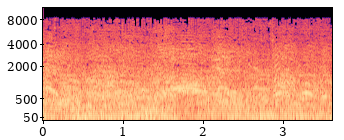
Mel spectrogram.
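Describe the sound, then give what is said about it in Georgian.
A dense crowd of voices fills a Paris rally held after the terror attacks, with loud, continuous babble and some shouted tones that hold steady throughout without a break. “შარლი, თავისუფლება გაუმარჯოს საფრანგეთს. ეს შეძახილები ისმოდა დღეს პარიზში”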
